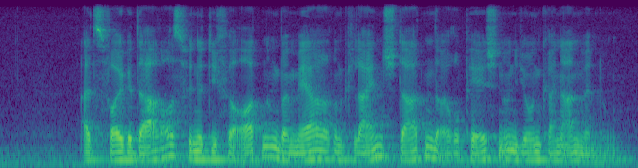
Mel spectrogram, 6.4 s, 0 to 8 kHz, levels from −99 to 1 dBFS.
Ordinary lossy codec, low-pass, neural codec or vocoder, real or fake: none; 7.2 kHz; none; real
